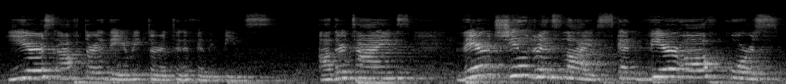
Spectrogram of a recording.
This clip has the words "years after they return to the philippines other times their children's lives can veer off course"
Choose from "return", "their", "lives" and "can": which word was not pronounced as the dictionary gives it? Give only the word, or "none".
lives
